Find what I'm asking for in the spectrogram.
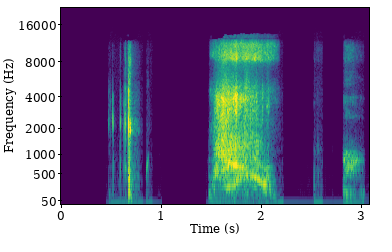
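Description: A few quick plastic clicks, then a single airy hiss of a peach spray bottle puff lasting under a second, followed by a brief softer rustle. No one speaks.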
